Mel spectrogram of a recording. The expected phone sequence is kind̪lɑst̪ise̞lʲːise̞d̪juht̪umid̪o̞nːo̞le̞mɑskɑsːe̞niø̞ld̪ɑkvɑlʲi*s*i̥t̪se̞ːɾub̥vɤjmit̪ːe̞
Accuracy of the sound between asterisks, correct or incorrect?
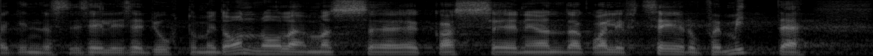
incorrect: f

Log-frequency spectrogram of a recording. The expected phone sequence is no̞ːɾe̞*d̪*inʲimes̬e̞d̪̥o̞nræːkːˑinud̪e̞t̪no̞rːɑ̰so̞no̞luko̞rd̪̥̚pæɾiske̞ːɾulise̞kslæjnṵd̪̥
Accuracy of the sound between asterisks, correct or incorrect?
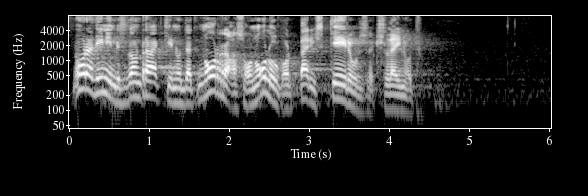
correct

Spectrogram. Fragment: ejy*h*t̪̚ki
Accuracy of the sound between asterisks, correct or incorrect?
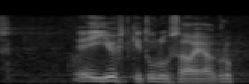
correct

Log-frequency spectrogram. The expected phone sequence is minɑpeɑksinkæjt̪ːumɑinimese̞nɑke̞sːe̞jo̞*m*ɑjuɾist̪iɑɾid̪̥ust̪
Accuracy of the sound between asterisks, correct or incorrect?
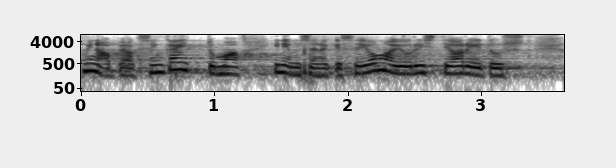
correct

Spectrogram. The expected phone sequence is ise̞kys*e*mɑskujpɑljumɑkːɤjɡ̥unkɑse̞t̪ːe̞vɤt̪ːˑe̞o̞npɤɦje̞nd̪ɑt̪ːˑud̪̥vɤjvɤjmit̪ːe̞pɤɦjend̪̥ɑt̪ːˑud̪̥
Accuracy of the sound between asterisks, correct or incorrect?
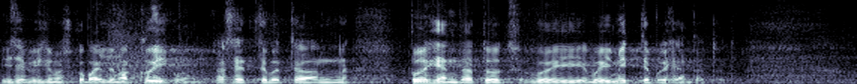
incorrect: i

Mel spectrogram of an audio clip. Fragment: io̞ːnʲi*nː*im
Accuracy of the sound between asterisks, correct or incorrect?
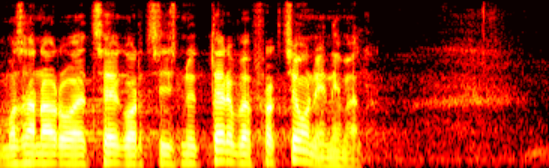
incorrect: n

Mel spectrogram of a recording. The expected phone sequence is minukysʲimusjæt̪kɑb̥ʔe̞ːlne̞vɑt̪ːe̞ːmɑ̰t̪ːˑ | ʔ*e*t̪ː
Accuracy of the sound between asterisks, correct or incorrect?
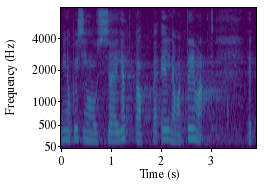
correct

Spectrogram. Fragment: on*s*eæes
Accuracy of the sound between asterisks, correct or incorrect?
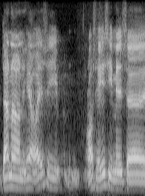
incorrect: h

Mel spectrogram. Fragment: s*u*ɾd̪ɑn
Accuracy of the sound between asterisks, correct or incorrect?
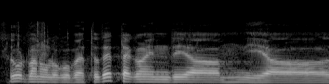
incorrect: uː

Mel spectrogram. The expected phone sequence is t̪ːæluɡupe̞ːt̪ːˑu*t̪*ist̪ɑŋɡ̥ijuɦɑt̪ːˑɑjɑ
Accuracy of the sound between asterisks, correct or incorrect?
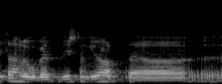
incorrect: d̪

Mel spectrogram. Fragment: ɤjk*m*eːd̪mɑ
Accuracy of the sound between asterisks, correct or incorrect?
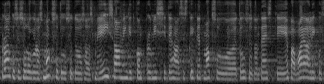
incorrect: n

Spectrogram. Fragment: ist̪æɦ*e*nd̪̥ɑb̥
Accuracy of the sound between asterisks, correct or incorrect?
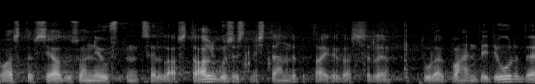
incorrect: æ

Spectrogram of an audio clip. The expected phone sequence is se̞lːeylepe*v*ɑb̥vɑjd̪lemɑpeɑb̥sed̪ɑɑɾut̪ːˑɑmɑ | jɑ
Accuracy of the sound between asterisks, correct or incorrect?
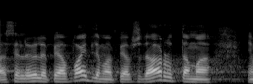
incorrect: none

